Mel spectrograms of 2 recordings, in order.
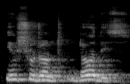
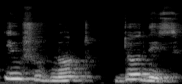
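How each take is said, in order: First: Should and not are joined into shouldn't. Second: Should and not are said as separate words. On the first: "একসাথে বলতে পারবেন শু ডন্ট" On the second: "you শুড নট"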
